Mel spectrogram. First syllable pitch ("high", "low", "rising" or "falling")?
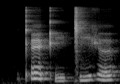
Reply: falling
